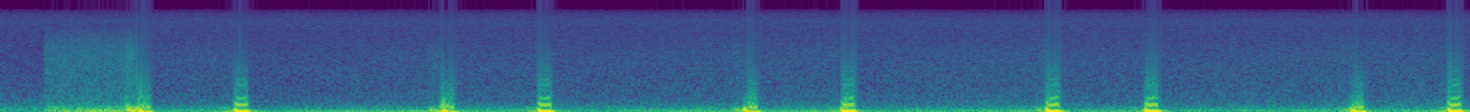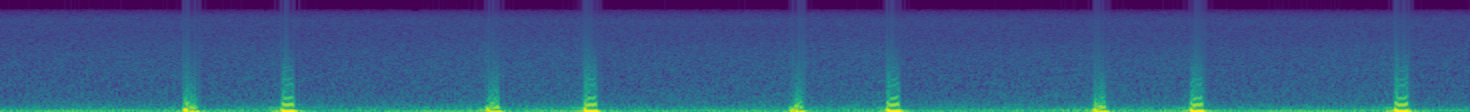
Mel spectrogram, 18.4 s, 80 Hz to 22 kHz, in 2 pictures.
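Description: Very slow, regular heartbeat, about 32 a minute, with a first sound that changes in loudness, over a steady hum: complete heart block.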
